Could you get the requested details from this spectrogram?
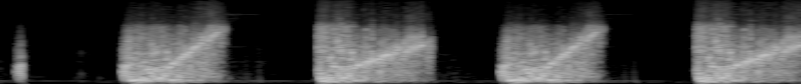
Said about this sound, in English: By the way, I want to point this out that I got my my jizz splooge sound effects back.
